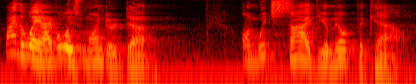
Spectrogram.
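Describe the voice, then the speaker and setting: A man's voice: high voice, sing-song, moderate pace, fairly bright tone. A man performing as a ventriloquist's straight man, asking patient, explanatory questions in a conversational stage routine.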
